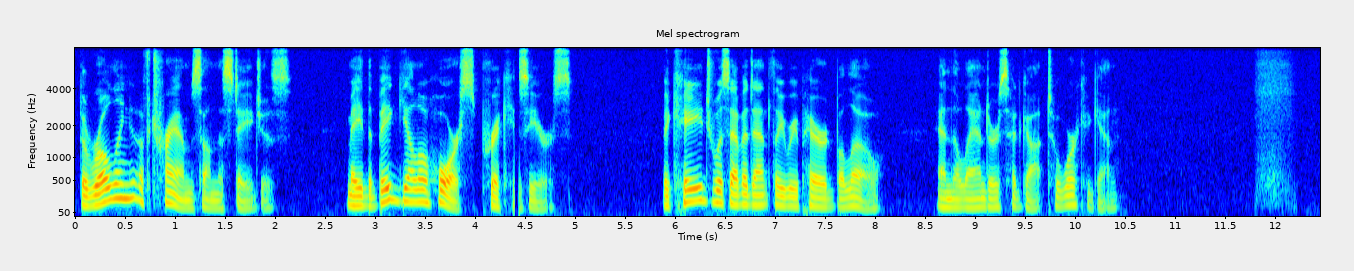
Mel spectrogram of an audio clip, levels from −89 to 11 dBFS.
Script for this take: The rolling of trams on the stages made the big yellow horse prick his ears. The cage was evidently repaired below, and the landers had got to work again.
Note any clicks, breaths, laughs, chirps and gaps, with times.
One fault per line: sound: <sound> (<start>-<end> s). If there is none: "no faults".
sound: dropout (4.4-4.4 s)
sound: breath (11.8-12.2 s)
